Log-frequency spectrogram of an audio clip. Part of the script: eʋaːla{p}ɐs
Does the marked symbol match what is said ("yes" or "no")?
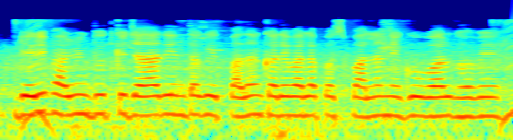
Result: yes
